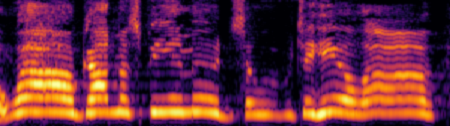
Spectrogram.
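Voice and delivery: mock wide-eyed wonder; gushing amazement. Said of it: "They go".

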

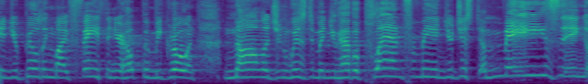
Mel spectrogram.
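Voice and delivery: high, loud, breathless rush of adoration; gushing praise. Acted. Worshiper thanking God, gushing high and loud. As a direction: pour it out like an overjoyed believer.

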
